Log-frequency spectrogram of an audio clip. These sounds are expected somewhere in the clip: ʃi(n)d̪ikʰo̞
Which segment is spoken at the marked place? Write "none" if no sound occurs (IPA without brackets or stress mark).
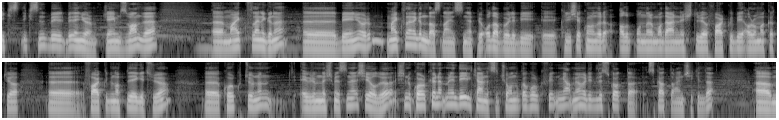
m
